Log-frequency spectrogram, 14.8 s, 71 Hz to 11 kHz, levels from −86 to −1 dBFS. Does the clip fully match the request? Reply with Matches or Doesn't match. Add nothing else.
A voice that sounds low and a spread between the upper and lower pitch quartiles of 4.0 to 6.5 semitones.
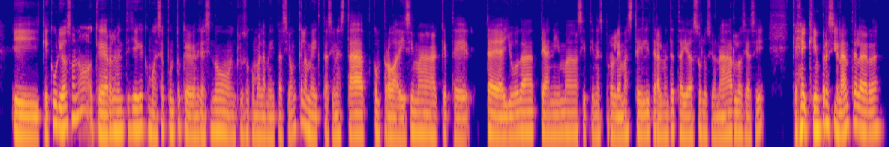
Doesn't match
